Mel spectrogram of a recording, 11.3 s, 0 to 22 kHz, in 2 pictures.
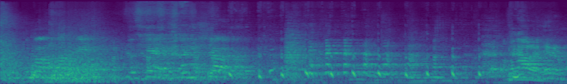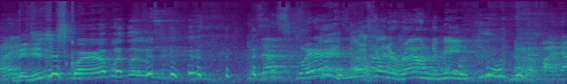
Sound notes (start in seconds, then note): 1.9 all laugh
